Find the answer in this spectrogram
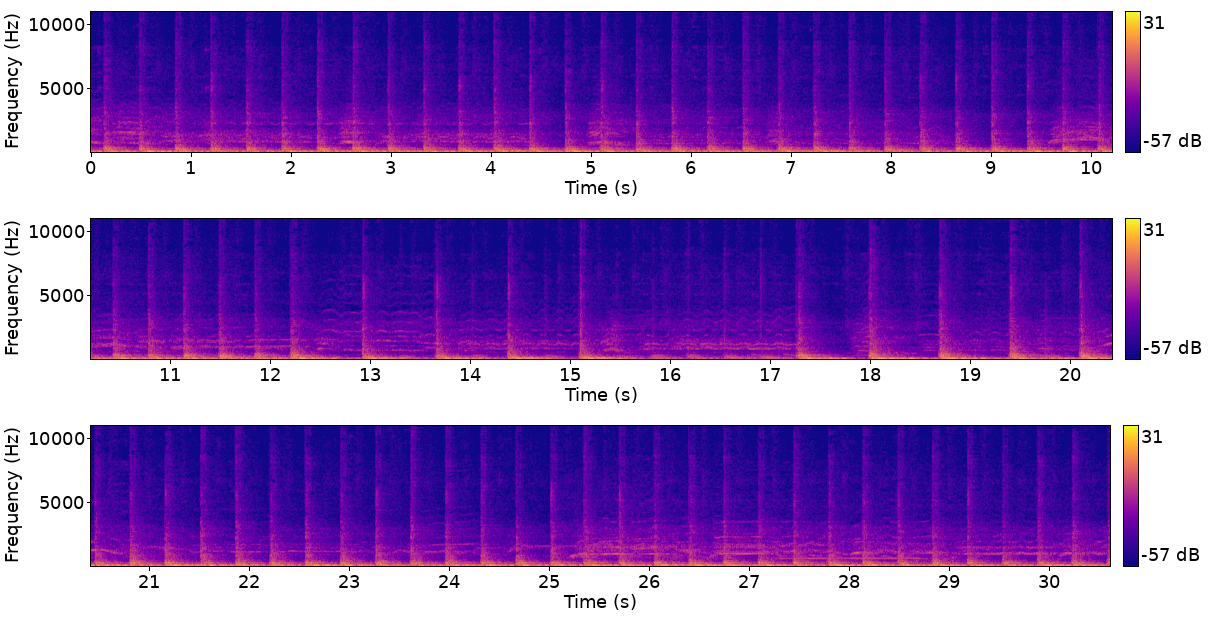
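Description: Powwow drum group drumming a steady, fast beat on a big drum with singing over it. About twelve seconds in, the drumming thins to scattered beats for a few seconds, then comes back strongly.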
